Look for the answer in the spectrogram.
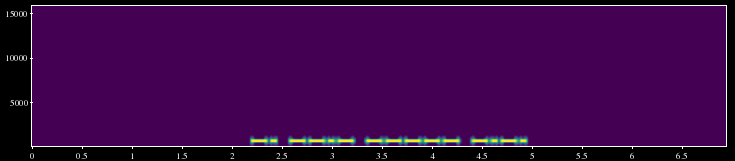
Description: Morse code, heard as a keyed tone, about 25 wpm, 700 Hz. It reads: NQ0C
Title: USA Call Signs - 4 Characters - 25wpm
